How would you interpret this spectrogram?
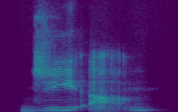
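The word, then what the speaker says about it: Geum: of them columnifera okay it's not gem G um G um triflora G um triflorum okay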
